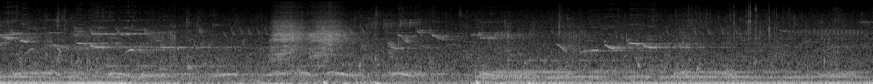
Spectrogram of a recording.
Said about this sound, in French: Je dirais la houle de la forêt. Envahit ce paysage boisé. Oiseaux, un léger cours d'eau.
